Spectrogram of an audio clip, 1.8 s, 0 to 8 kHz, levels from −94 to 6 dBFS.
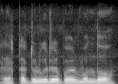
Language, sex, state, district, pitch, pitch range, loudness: Bengali, male, Assam, Hailakandi, 145 Hz, 140-150 Hz, -13 LUFS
